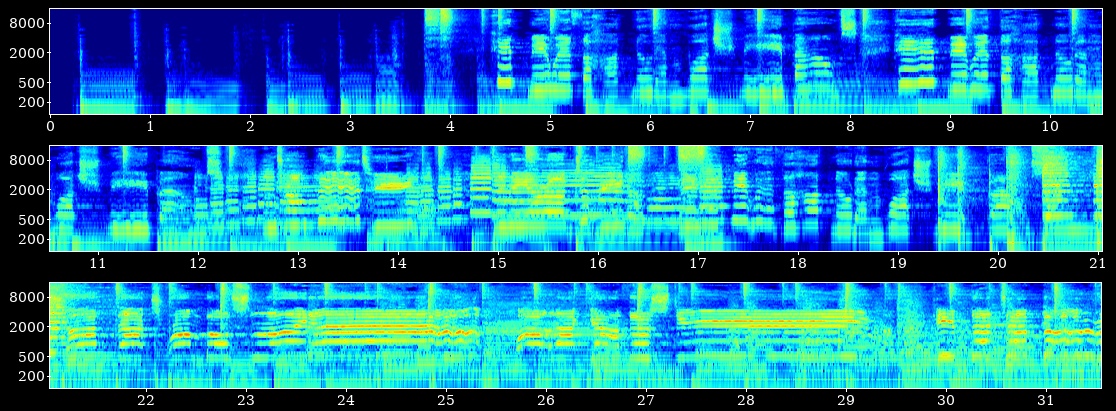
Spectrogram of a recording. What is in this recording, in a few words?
JAZZ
